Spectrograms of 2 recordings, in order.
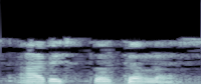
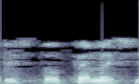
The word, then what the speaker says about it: Aristoteles: Oke, terus muridnya yang ketiga, cucu muridnya Socrates, Aristoteles. Bacanya Aristoteles ya, bukan Aristoteles. Ya, sok-sok diwaca Aristoteles. Kalau dalam bahasa Arab Aristo saja sebenarnya. Atau ada yang nulisnya Aristatalis. Yes, monggo lah, sementing maksudnya orang itu.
